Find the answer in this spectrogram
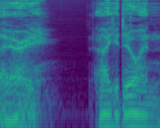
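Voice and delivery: eerie, slow, drawn-out, spooky taunting voice. Retelling a prank phone call to Larry: imitating Aaron's spooky voice.

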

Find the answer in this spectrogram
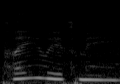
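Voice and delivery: put-on small child half-whispering, barely there. A storyteller voicing an unseen child right behind the listener; tiny half-whispering child voice. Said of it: "a tiny whispering voice of a small child".

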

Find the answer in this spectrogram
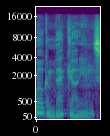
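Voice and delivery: dull, dry, boring storyteller narration voice. Teasing Matt about his lore videos: imitating Matt's boring lore voice. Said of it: "in your boring lore voice".

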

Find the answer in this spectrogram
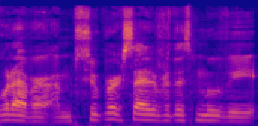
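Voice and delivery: usual speaking voice

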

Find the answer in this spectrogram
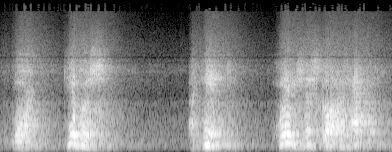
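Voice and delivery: high, hushed, secretive near-whisper. Acting out the disciples asking Jesus privately: acting out a near-whisper. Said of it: "almost whisper to him".

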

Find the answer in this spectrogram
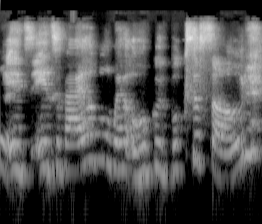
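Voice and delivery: advert voice-over, announcer promo voice. Asked where people can get the book, answer in your promo voice. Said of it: "That's my promo voice".

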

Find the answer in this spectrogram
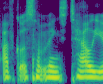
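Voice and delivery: dead-serious, dramatic, acted-out delivery, low and grave. Retelling what a personal trainer said at a session: imitating someone very serious. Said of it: "said to me so seriously".

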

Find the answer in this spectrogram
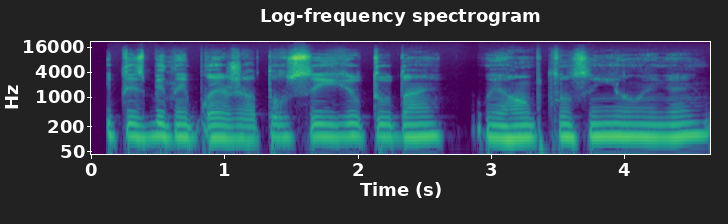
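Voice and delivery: speaking with a French accent. Saying goodbye to podcast listeners: French Jacques Cousteau voice. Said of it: "It's like a French Jacques Cousteau".

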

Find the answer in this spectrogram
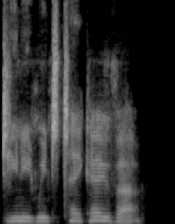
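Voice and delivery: quiet, gentle speech. Retelling what Joe said while grabbing the speaker's arm, retelling a quiet, gentle offer. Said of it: "he said really quietly".

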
